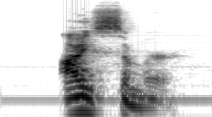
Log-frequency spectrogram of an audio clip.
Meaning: Any of two or more compounds with the same molecular formula but with different structure
- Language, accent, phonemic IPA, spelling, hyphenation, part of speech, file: English, US, /ˈaɪ.sə.mɚ/, isomer, i‧so‧mer, noun, En-us-isomer.ogg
